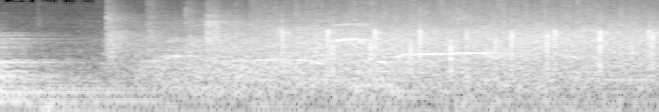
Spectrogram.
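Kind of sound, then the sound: crowd, sparse audience applause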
